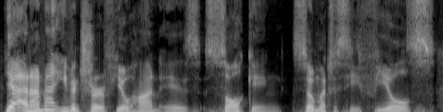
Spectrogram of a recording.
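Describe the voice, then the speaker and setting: A man's voice: medium pitch, big pitch swings, normal speed, a bit bright, no echo, clean studio sound. A man co-hosting a podcast, talking through a story in a thoughtful, analytical and articulate conversational way. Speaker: podcast co-host. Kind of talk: conversational literary discussion.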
